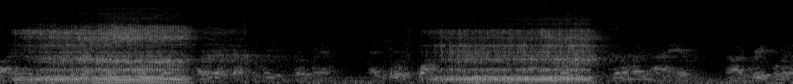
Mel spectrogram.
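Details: Heavy snoring: loud, rattling inhaled snores of about two seconds, each followed by a quieter exhale, repeating roughly fifteen times a minute.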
